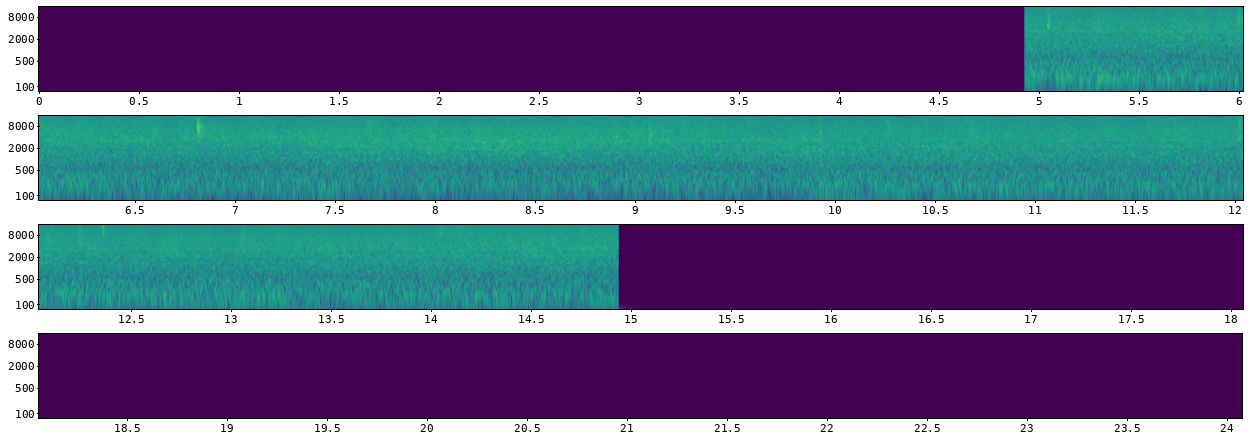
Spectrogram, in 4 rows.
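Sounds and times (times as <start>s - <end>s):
heavy rain: 5.0s - 15.0s.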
